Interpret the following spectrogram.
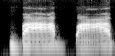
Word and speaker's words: baba: can join me to say the syllables with this inflection Baba if you can actually join me say baba baba everyone in Filipino is a question to mean is this going down so if you're saying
